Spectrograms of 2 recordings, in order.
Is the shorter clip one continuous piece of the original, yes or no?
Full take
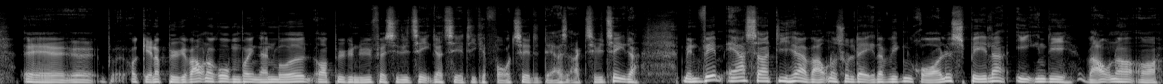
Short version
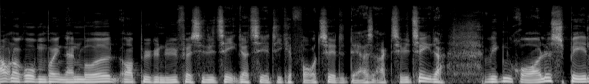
no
